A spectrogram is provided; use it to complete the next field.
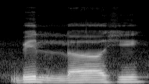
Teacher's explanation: لفظ اللہ کو یہاں پہ باریک پڑھیں گے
